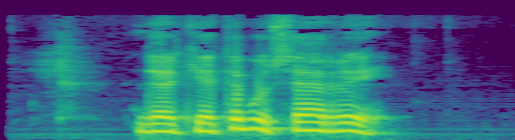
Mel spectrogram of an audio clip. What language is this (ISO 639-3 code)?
kur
